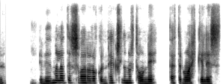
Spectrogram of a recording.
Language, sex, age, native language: Icelandic, female, 18-19, Icelandic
